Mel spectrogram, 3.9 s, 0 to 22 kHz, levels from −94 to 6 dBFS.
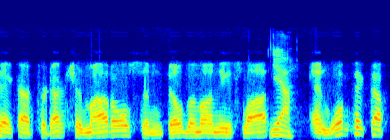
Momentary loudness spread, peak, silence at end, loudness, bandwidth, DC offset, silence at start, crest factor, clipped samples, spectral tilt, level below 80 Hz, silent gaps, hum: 4 LU; -8 dBFS; 0.1 s; -25 LUFS; 8.6 kHz; under 0.1%; 0 s; 16 dB; under 0.1%; -7.5 dB/octave; -72 dBFS; none; none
